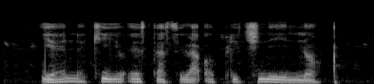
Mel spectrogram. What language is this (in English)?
Esperanto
